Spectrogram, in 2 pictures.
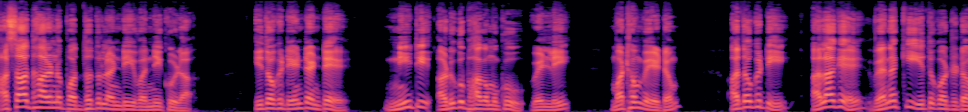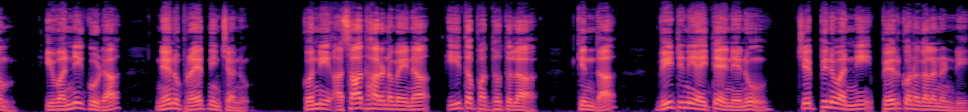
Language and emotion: Telugu, neutral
